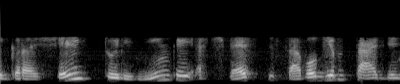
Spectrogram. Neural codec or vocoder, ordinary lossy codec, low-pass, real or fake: none; AAC, 24 kbps; 5.4 kHz; real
